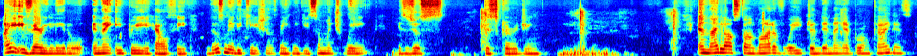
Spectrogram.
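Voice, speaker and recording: A woman's voice: fairly low pitch, fairly even intonation, a little slow, darkish tone, rough recording. A woman hosting a casual chat, talking bluntly and acting out quoted voices in her stories. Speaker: host.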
